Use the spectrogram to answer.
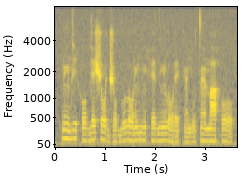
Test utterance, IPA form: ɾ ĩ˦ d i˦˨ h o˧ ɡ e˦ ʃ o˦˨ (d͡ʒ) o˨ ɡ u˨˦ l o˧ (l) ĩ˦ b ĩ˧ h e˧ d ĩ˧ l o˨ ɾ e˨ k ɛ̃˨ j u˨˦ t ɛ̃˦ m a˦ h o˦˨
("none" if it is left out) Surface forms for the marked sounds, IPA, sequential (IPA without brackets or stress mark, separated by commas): d͡ʒ, ɾ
